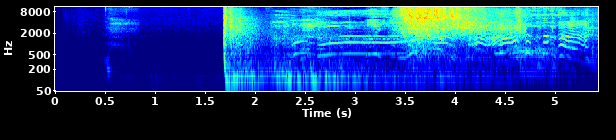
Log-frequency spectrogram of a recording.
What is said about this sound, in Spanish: Un castillo de fuegos artificiales aparece tras los ventanales y todos corren a verlo.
